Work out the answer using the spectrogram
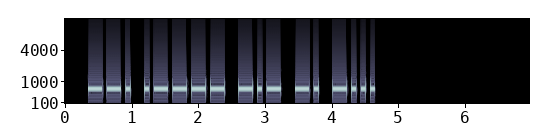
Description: Morse code, heard as a keyed tone, about 17 wpm, 700 Hz. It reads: G1KNB
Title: DXCC-100 Call Signs - 5 Characters - Repeated 2x - 17wpm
